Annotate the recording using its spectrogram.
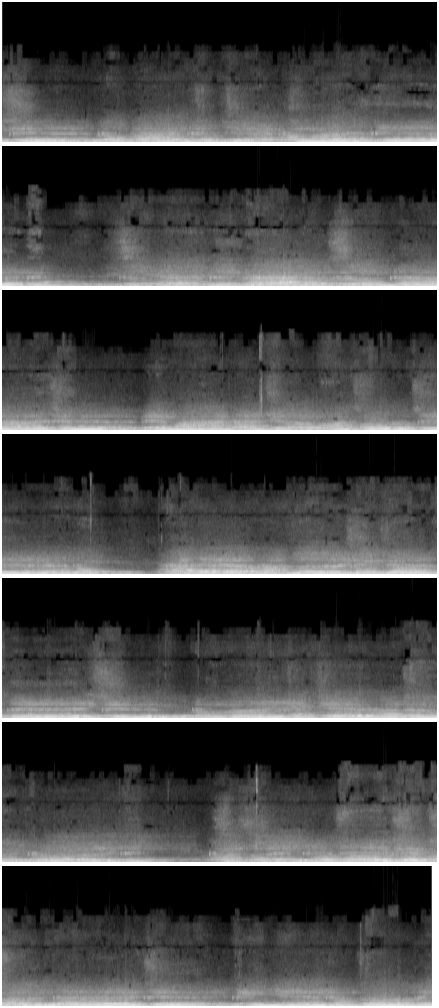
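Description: A man's low voice chanting a Buddhist prayer in a slow, even melody on a few held notes, in long phrases broken by short pauses for breath about every nine to ten seconds.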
